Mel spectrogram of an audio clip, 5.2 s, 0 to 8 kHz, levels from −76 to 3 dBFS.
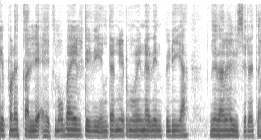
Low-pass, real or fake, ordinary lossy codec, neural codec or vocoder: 7.2 kHz; fake; none; codec, 24 kHz, 1 kbps, SNAC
